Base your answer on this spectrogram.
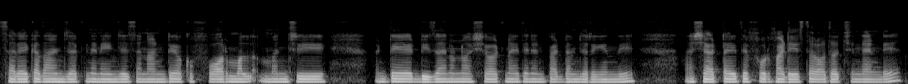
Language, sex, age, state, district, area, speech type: Telugu, male, 18-30, Andhra Pradesh, Kakinada, rural, spontaneous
